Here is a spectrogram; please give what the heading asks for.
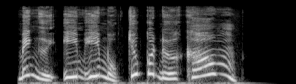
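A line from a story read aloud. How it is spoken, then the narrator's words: Yelling. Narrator (Vietnamese): Percy gào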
